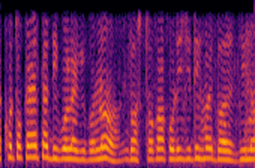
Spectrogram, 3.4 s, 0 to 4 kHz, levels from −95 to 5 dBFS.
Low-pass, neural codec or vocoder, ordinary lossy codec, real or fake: 3.6 kHz; codec, 16 kHz, 8 kbps, FreqCodec, smaller model; none; fake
